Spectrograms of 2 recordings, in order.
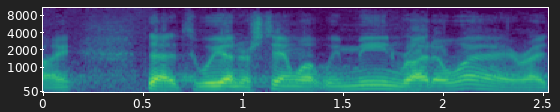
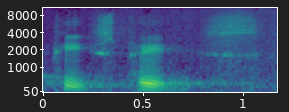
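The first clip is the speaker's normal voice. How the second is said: hushed repeat; 3 semitones lower, 4 dB quieter than usual. Shown as a demonstration. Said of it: "repetition, right?".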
